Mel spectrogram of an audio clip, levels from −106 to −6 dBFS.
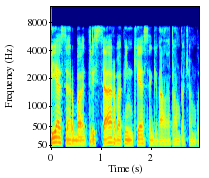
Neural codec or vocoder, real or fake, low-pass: none; real; 7.2 kHz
